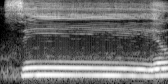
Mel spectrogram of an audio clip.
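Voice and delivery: سين drawn out very slowly with its ending held; nasal hidden nun demo. Shown as a demonstration. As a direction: stretch سين slowly and let the nun hum through the nose. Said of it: "إخفاء حقيقي ويغن بمقدار حركتين". (سين بإخفاء وغنة ممدودة)

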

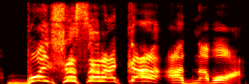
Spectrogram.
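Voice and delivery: slow, loud, high jeer; contemptuous exclamation. A narrator's reading. Wardle exposes his sister's real age, contemptuous shout. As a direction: drawl the figure out as a scornful shout. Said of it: "презрительным тоном".

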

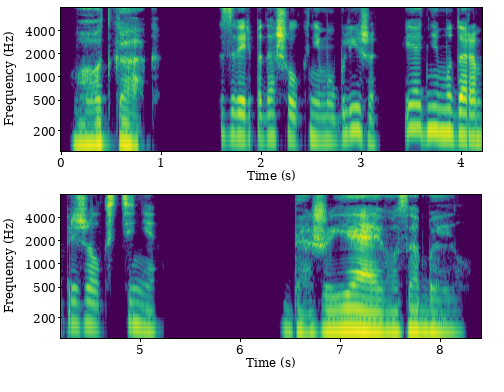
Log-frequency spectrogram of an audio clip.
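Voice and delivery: amused ancient beast, scornful; mocking demon voice. (насмешливый голос демона)

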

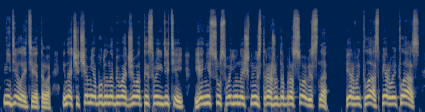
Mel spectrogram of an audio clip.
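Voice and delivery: high-pitched begging; panicked pleading. A narrator's reading. Watchman threatened with losing his pay, panicking. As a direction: beg frantically to keep your job. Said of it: "Гурка запаниковал".

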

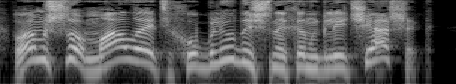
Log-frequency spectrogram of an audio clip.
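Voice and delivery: high, scornful emcee voice; jeering DJ. A narrator's reading. DJ derides the English band to the audience, jeering. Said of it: "Он вышел на сцену и сказал".

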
